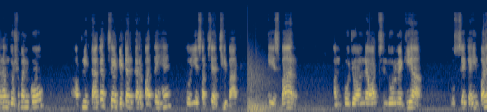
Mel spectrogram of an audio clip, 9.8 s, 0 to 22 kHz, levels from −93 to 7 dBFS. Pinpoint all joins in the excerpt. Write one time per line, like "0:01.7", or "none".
0:05.4

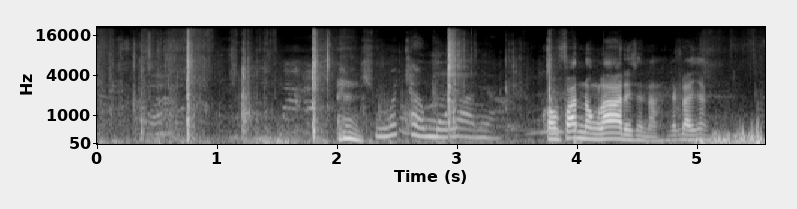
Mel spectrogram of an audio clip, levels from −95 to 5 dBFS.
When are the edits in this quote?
none

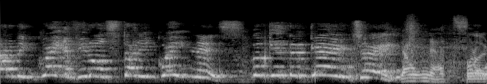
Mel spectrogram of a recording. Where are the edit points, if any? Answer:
none

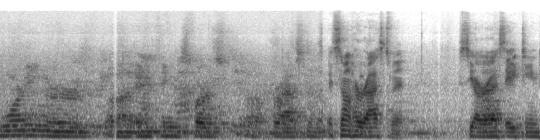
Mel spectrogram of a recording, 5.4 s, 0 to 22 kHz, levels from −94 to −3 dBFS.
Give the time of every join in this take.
0:01.1
0:03.2

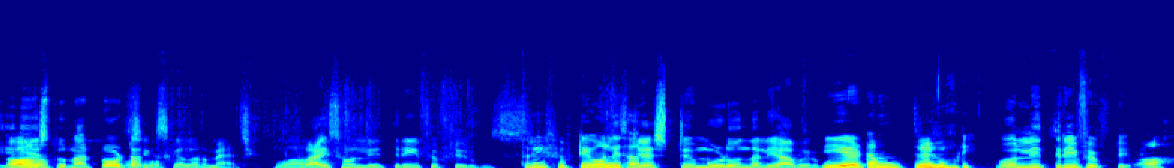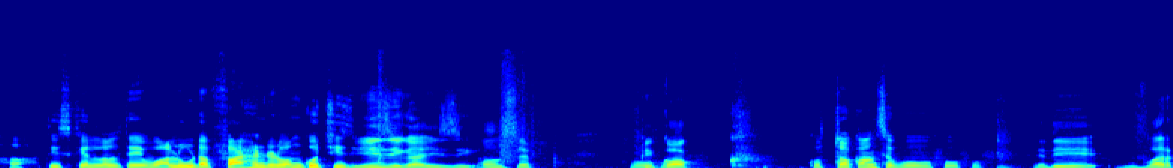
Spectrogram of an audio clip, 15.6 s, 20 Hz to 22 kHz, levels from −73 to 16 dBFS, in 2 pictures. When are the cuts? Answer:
0:00.9
0:11.0

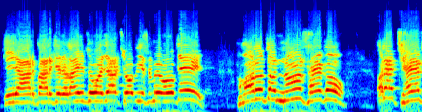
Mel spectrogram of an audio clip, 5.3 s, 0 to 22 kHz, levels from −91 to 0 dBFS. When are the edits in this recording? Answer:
0:02.8

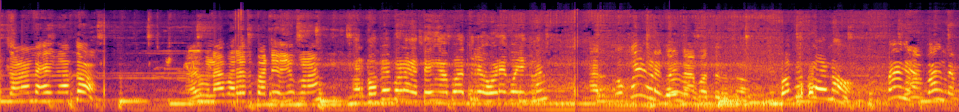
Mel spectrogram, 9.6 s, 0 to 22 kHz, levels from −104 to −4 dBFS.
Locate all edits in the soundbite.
none

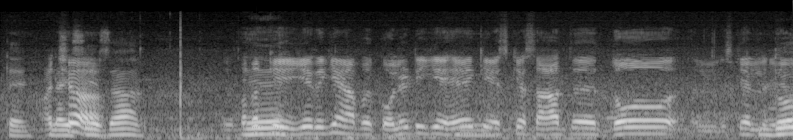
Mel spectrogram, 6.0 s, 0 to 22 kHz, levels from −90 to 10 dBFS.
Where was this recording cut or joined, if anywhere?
none

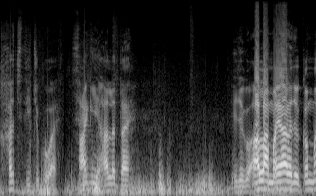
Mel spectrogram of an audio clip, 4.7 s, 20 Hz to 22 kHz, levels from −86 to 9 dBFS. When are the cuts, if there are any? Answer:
0:01.0

